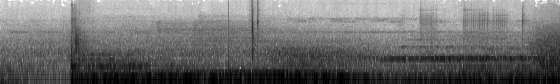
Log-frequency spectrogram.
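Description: Trailer sound design: a sharp hit about a second in sets off a deep, steady rumbling drone, with another sharp click near four seconds and faint held musical tones over it, one tone growing steadier near the end.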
